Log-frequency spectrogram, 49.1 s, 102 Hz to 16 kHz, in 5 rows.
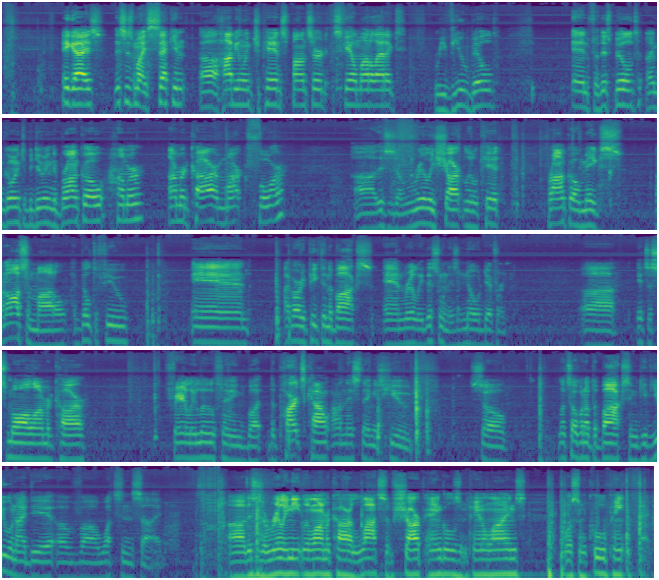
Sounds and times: Speech: 0.9 - 7.5, 8.5 - 14.1, 15.0 - 17.4, 18.0 - 21.6, 22.5 - 27.3, 28.3 - 30.8, 32.0 - 35.7, 36.5 - 37.1, 37.8 - 41.8, 42.7 - 49.0.

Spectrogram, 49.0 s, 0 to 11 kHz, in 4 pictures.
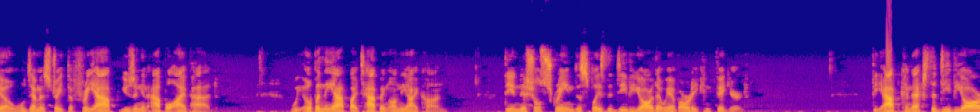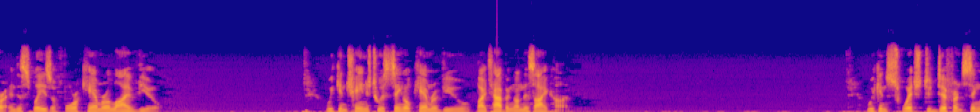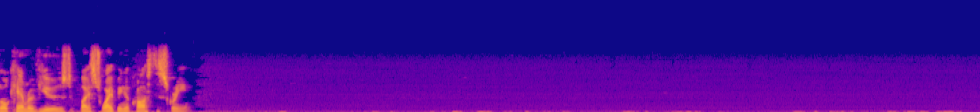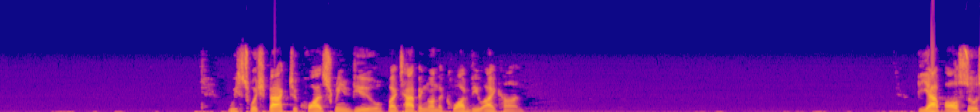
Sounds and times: Speech: 0.0 - 2.7, 3.6 - 5.6, 6.3 - 9.4, 10.9 - 14.3, 16.1 - 19.4, 23.0 - 27.0, 39.6 - 43.3, 48.2 - 49.0.

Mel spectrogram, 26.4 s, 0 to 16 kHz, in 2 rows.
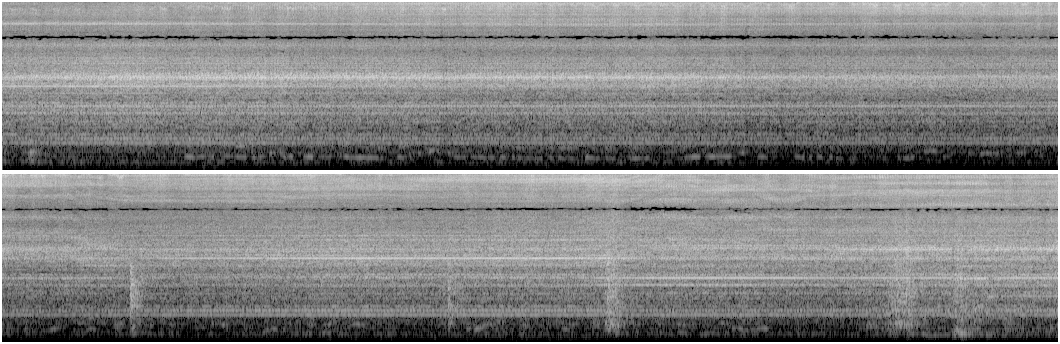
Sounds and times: Speech: 2.2 - 26.4.

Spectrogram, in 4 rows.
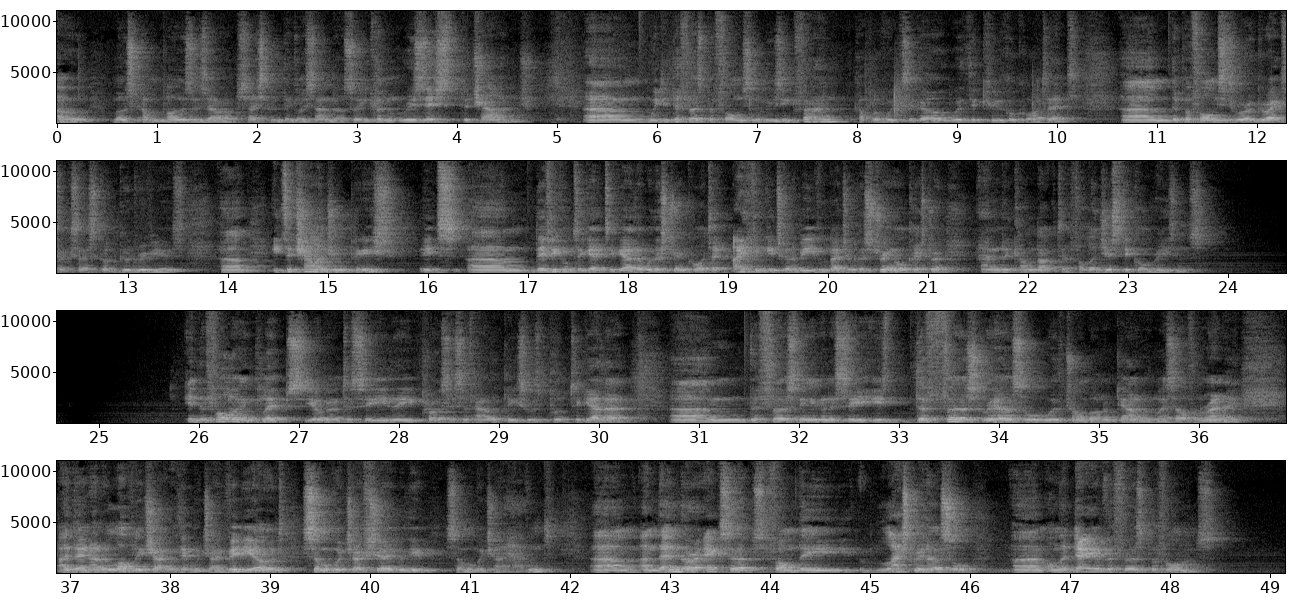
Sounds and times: Speech: 0.0 - 23.8, 25.8 - 48.6.

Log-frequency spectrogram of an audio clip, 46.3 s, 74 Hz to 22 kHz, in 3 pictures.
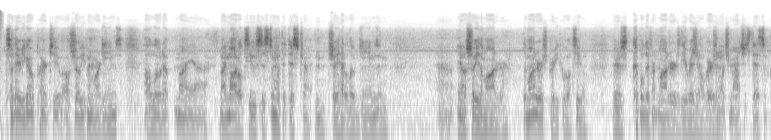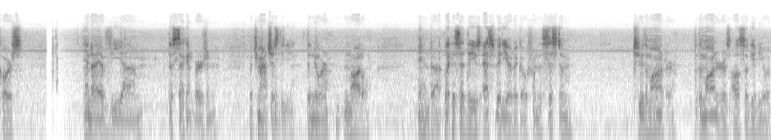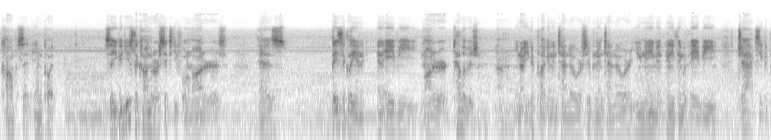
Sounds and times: Speech: 0.0 - 7.9, 8.7 - 16.0, 17.0 - 23.0, 23.8 - 27.0, 28.0 - 32.1, 33.0 - 36.6, 37.5 - 46.2.

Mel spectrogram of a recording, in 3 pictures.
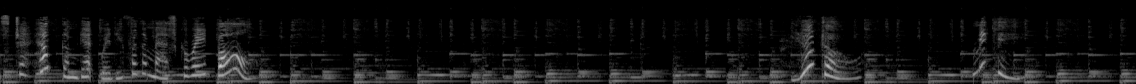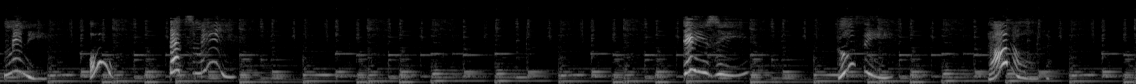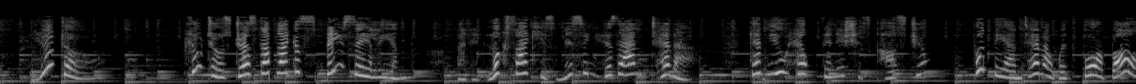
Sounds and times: Speech: 0.0 - 2.6, 7.8 - 8.7, 9.6 - 10.4, 11.4 - 13.8, 18.2 - 18.9, 19.7 - 20.4, 21.2 - 21.9, 23.0 - 23.8, 24.6 - 34.0
Music: 0.0 - 34.0.

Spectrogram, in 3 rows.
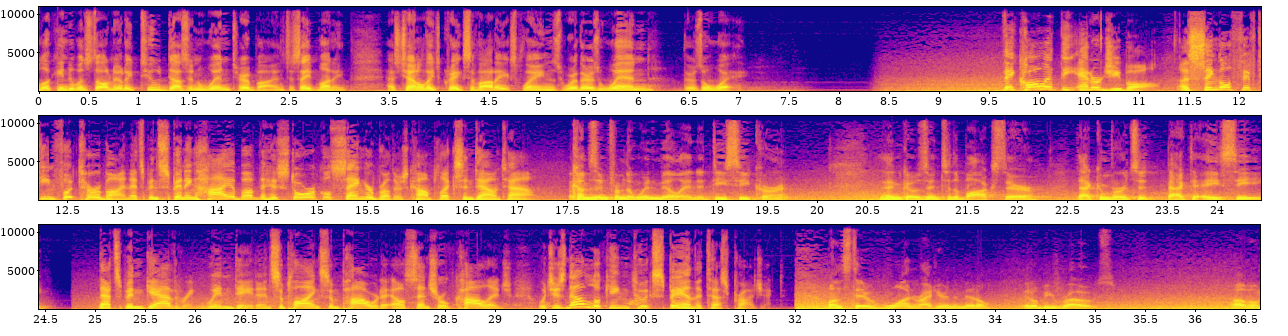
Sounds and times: Speech: 0.0 - 7.1, 9.6 - 19.8, 20.6 - 35.2, 36.4 - 36.6.

